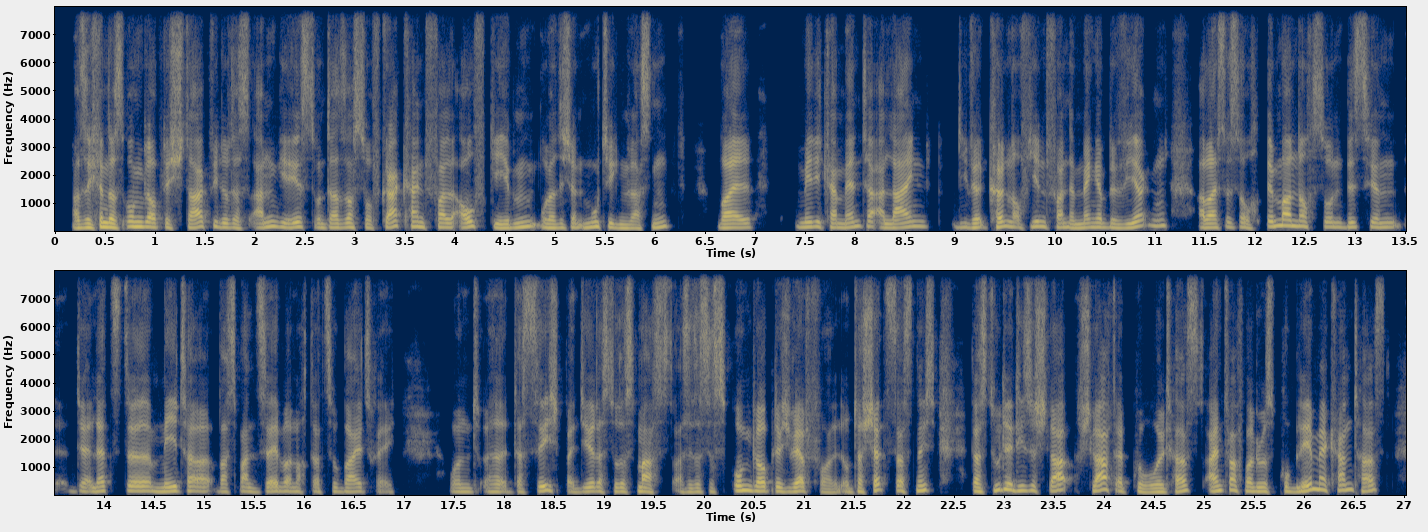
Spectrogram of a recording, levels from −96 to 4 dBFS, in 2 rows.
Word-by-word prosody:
Also, 130 +3 +1
ich - - +1
finde 160 -2 +7
das 135 - +3
unglaublich 165 -6 +3
stark, 145 +5 +1
wie 180 - -2
du 150 - +1
das 135 -4 -4
angehst 160 +1 0
und 140 -1 -4
da 140 0 +2
sagst 150 0 -1
du, 135 - -3
„auf 130 - -9
gar - - +4
keinen 175 -4 0
Fall 150 0 0
aufgeben 150 - 0
oder 135 -1 +1
dich 130 -1 -3
entmutigen 145 -5 -1
lassen“, 145 +10 -3 0.4
weil 140 +1 +4 0.4
Medikamente 155 +1 0
allein, 150 +7 +1 0.2
die 150 -1 -8
wir 145 +1 +2
können 170 +3 +2
auf - - -5
jeden 175 -1 0
Fall 150 0 -2
'ne 130 - -1
Menge 150 +3 +1
bewirken, 165 - -1 0.3
aber 145 0 +4
es 145 - -2
ist 160 0 -5
auch 125 -5 -4
immer 205 +3 +5
noch 185 -3 0
so 165 - -5
'n 155 -2 -5
bisschen, 155 -1 -3
äh, - - -18
der 145 +1 -3
letzte 140 - +1
Meter, 150 +2 +1
was 140 -3 -5
man 135 - -2
selber 130 +5 0
noch 140 - -6
dazu 145 -2 -7
beiträgt. 140 +1 -3 0.5
Und, 135 -2 -5
äh, 135 -2 -2
das 130 -3 -5
sehe 160 +2 +4
ich 170 - -4
bei - - -4
dir, 140 +5 0
dass 150 -6 -2
du - - -4
das 140 0 -2
machst. 135 -5 +1
Also, 125 0 -5
das 130 0 -3
ist 130 - -2
unglaublich 155 -5 +3
wertvoll. 120 -5 +1
Unterschätze 140 - 0
das 175 - -1
nicht, 175 +1 -1 0.3
dass 145 -4 +1
du 190 - 0
dir 210 -2 +3
diese 170 0 0
Schla - - +3
Schlaf-App - - +2
geholt 130 -1 0
hast, 170 +6 0
einfach, 175 +2 +2
weil 150 - +3
du 145 - +2
das 145 - -1
Problem 155 - +2
erkannt 190 +1 0
hast 175 +7 -2
150 Hz, 195 wpm, -23 LUFS, 135-170 Hz, 0.5 s, finde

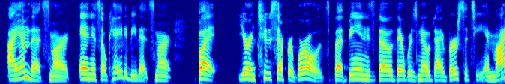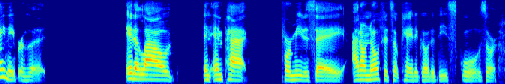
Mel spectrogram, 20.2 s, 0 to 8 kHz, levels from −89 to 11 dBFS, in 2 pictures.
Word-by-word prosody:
I 170 +1 +5
am 220 +4 +3
that 160 - 0
smart, 155 -3 -3 0.2
and 185 -1 +5
it's 180 - -4
okay 205 +4 -4
to - - -8
be 160 -3 -7
that - - -6
smart. 155 -2 -5 0.5
But 195 - +7 0.5
you're 190 +1 +4
in 180 0 -2
2 210 -3 -5
separate 180 -2 -2
worlds, 180 -9 +2
but 305 -2 +3
being 180 -1 -2
as 145 -3 -12
though 165 -1 +2
there 165 -1 +2
was 155 -1 -11
no 160 -2 -1
diversity 165 +2 -3
in 140 -1 -6
my 235 - +5
neighborhood 160 - -6 1.7
it 195 0 +5
allowed 170 -4 +5 0.7
an 165 0 -1
impact 170 -3 +1 0.7
for 160 -2 -1
me 165 +1 -4
to 150 0 -8
say, 440 - -1 0.2
"I 160 - +1
don't 165 -1 +2
know 170 +2 +2
if 185 -3 -9
it's 150 -5 -8
okay 140 +1 -7
to 140 0 -8
go 135 - -5
to - - -9
these 70 0 -13
schools - - -11
or - - -9
170 Hz, 145 wpm, -25 LUFS, 155-190 Hz, 1.7 s, But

